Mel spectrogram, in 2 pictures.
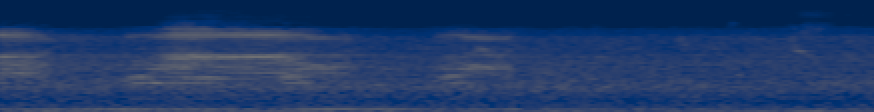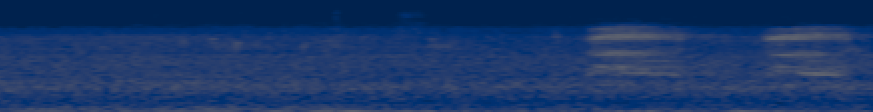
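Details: Hooded crows of two rival clans in a vocal battle trade harsh, rasping caws in bursts, several birds calling back and forth over a steady low rumble of traffic-like noise.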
